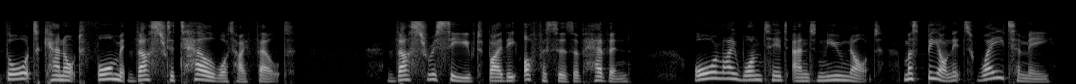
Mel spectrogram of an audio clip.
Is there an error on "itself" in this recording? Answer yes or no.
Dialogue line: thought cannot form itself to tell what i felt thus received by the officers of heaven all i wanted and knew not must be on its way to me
yes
